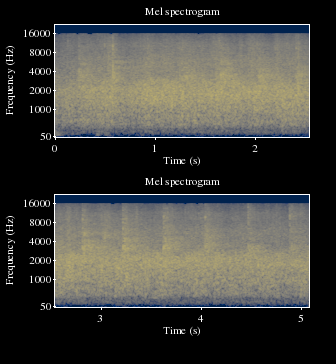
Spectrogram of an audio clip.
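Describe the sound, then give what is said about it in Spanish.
A large crowd claps steadily and loudly, a dense wash of many hands applauding together for several seconds with no one speaking over it, applause given in praise of the Lord. “Déselo fuerte, más fuerte, más fuerte, alabe al Señor.”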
